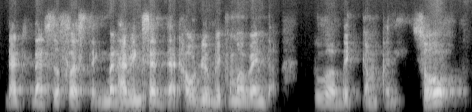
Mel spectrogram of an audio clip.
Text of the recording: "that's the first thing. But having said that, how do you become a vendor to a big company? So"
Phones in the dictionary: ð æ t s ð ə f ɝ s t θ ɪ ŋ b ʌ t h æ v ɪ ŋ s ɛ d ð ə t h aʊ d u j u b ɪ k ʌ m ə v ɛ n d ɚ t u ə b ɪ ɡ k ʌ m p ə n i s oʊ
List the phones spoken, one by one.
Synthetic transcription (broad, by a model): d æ t s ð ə f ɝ s t t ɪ ŋ b ʌ t h æ v ɪ ŋ s ɛ d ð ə t h aʊ d u j u b ɪ k ʌ m ə w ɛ n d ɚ t u ə b ɪ ɡ k ʌ m p ə n i s oʊ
